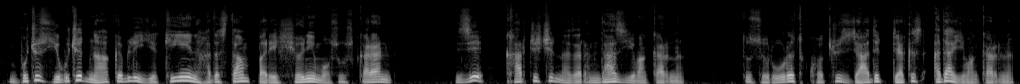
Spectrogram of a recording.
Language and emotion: Kashmiri, angry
